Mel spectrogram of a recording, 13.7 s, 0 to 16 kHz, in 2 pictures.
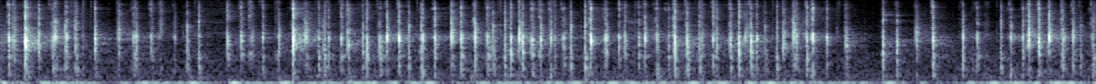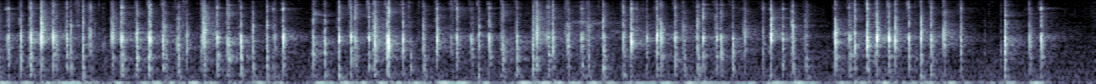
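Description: Continuous fingertip typing with both hands on a Sesame Ergo split mechanical keyboard with C3 Kiwi switches, an acrylic case and plastic keycaps, resting on a desk mat. Fast, dense, bright clacky keystrokes with no ring fill the clip, with brief pauses, over a faint steady low hum.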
